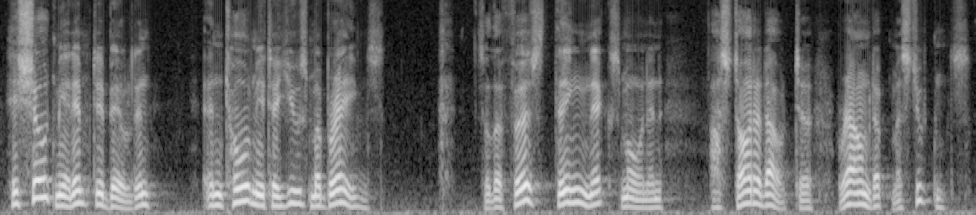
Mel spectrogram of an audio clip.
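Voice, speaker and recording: An actor playing an earnest, folksy, good-humored agriculture professor in a radio drama. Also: male voice, fairly high pitch, expressive, a little slow, warm tone. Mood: wry, reflective.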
